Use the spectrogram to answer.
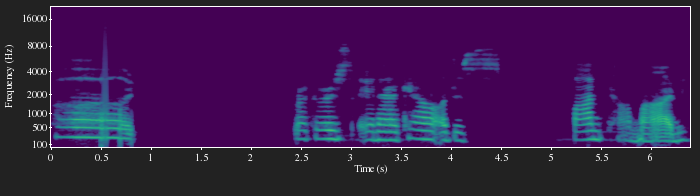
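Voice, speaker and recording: Lady streamer reading game text out loud, slow n creaky, dull mic. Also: medium pitch, no echo. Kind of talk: casual playthrough, reading game text aloud.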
